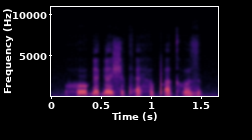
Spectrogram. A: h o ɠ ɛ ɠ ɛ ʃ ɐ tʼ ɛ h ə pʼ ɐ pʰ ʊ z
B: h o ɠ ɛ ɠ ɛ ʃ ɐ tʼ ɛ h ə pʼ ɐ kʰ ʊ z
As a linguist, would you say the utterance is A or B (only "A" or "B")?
B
